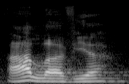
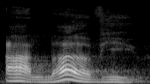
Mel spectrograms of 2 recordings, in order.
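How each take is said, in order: First: It is said reluctantly, out of obligation. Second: It is said warmly, with sincere feeling. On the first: The speaker feels obliged to say it. The speaker calls it wrong. "when you felt like you had to say it" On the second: The speaker truly means it. The speaker calls it right. "The second one, you really mean it"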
